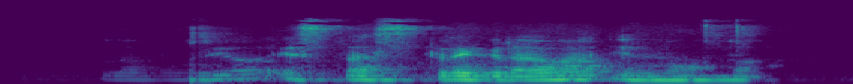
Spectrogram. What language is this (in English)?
Esperanto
